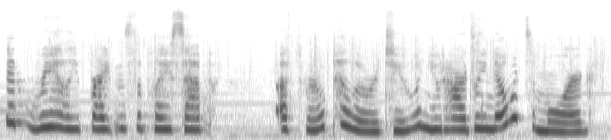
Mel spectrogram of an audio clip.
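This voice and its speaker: A deranged, lovesick mortician bride in a dark comedy audio drama. Her voice sits extremely high, with music playing behind it. She gushes and coos in a genteel, theatrical way, sweet on the surface and menacing beneath. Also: a little fast. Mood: cheerfully menacing. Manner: theatrical, cooing, genteel and gushing with endearments. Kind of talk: dark comedy audio roleplay, addressed to the listener.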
